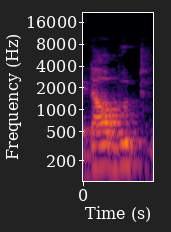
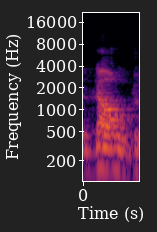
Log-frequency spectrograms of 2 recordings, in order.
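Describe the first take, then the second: First: डाउट with the b voiced before the t; sounded B. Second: डाउट, the b dropped; silent B. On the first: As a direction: say डाउट wrongly as "da-but". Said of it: "डाउट नहीं होगा". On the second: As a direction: say डाउट with no b before the t. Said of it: "बी को silent". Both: Shown as a demonstration.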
